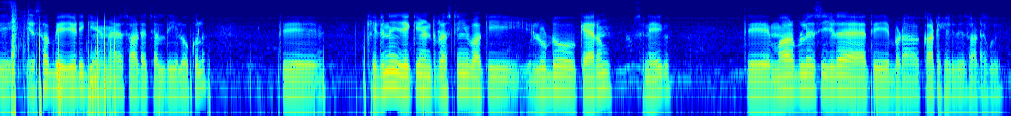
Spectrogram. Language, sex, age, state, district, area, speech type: Dogri, male, 30-45, Jammu and Kashmir, Udhampur, rural, spontaneous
